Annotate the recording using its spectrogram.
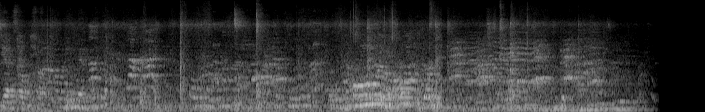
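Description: Children chatter and talk over one another nearby.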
